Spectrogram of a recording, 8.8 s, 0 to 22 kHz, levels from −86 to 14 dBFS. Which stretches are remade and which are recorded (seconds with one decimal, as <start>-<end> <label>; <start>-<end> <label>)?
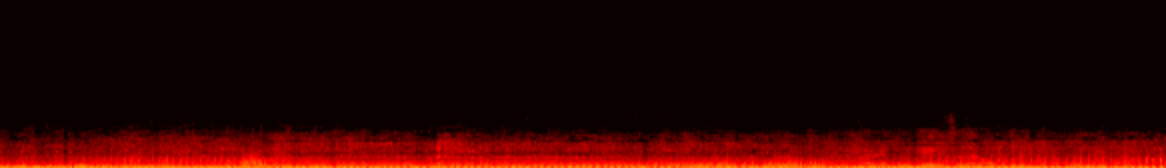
0.0-6.0 remade; 6.0-7.7 recorded; 7.7-8.8 remade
